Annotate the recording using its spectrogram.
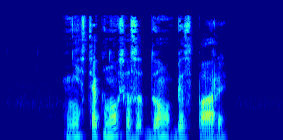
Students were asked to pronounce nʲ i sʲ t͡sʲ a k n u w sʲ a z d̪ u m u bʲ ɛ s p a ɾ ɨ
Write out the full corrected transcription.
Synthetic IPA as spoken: nʲ ɛ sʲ t͡sʲ a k n u w sʲ ɐ z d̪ ɔ m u bʲ ɛ s p a ɾ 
